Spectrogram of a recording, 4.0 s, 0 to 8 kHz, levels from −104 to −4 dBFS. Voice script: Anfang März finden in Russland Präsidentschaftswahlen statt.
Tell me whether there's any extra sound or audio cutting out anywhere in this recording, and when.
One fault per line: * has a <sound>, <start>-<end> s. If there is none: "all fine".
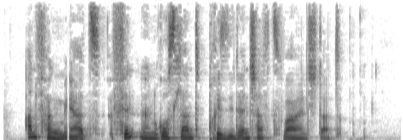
* has a dropout, 0.7-0.7 s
